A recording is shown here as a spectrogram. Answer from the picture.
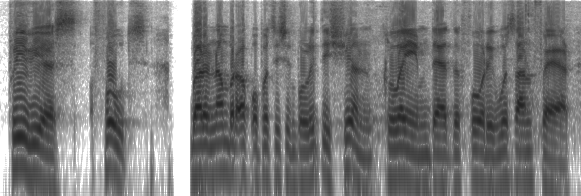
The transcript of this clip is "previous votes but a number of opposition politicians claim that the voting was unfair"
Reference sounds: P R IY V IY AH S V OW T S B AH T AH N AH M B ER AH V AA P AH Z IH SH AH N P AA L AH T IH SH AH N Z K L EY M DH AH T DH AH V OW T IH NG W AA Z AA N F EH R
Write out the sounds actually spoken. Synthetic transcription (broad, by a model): P R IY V IY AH S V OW T S B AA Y AH N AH M B ER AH F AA P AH S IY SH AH N P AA L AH T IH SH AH N K L EY M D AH T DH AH F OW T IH NG W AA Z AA N F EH R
